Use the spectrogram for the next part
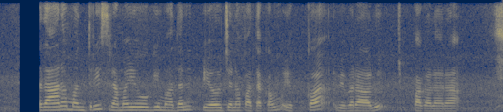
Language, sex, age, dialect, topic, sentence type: Telugu, female, 18-24, Utterandhra, banking, question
